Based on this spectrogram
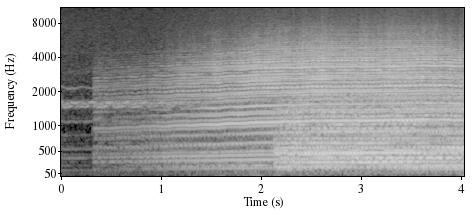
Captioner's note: loud modulating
